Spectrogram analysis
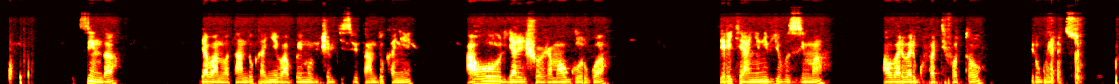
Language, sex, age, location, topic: Kinyarwanda, male, 25-35, Kigali, health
